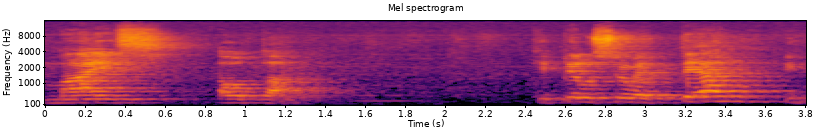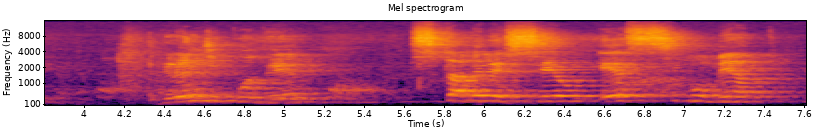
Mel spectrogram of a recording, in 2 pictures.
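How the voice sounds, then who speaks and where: A man's voice: sits high, slow, long pauses. Guy preaching, quizzes his church, faint hiss, distant mic. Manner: conversational preaching, quizzing the congregation. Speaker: pastor. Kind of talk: sermon. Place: church hall with congregation. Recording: very echoey hall, voice far off, faint hiss.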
